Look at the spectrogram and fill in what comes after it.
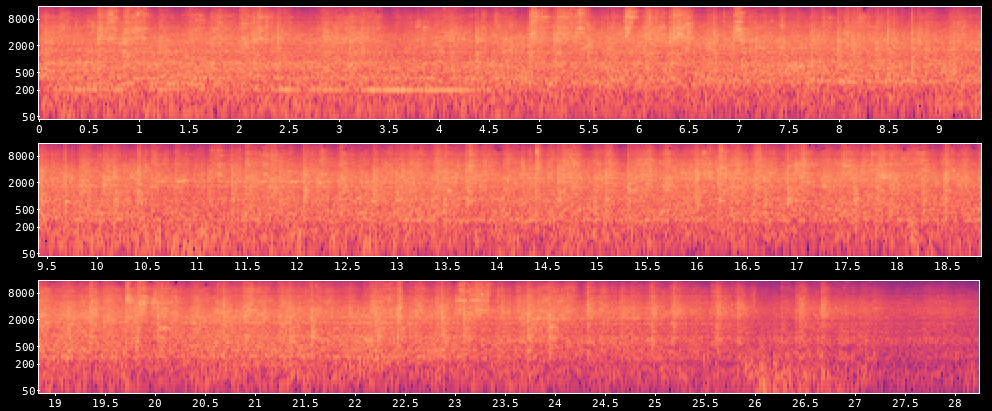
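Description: A freight train's box wagons and tank wagons rolling past, their wheels clattering steadily over rail joints and points. The clatter fades over the last couple of seconds as the train draws away.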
